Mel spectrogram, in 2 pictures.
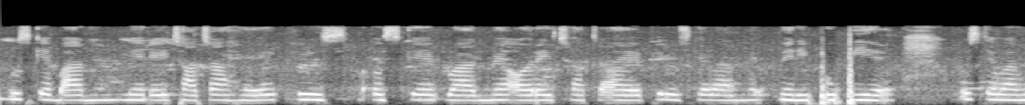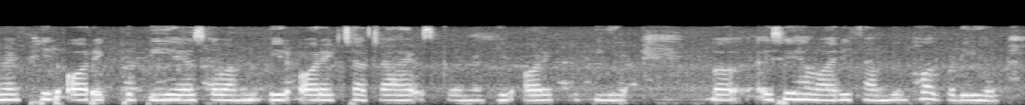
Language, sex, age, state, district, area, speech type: Urdu, female, 18-30, Telangana, Hyderabad, urban, spontaneous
